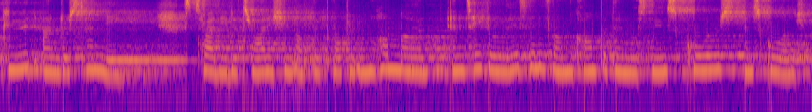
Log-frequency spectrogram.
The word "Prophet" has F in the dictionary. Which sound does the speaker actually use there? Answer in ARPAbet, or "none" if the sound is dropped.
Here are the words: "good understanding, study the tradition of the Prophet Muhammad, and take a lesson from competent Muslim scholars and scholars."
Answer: P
